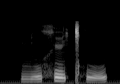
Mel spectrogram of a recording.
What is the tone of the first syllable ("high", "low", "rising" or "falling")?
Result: rising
